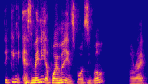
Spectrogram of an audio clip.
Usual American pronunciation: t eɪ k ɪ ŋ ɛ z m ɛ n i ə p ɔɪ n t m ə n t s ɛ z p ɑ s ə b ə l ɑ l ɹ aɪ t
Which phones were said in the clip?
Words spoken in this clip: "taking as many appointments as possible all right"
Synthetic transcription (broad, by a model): t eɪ k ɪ ŋ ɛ s m ɛ n i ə p ɔɪ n m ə n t ɛ s p ɑ s ə b ə l ɑ l ɹ aɪ t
